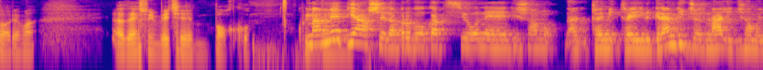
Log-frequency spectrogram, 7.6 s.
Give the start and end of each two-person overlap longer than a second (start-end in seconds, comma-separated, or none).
none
